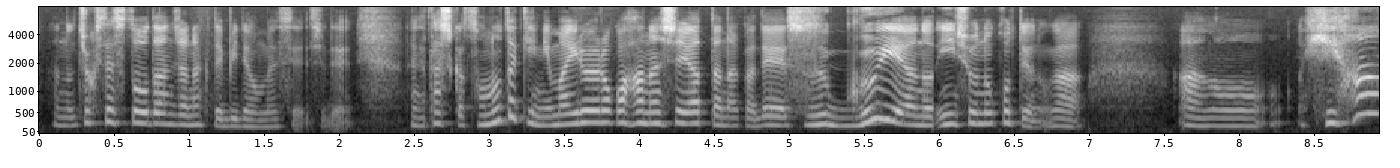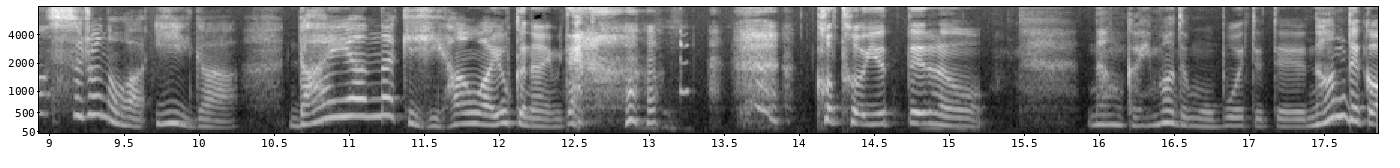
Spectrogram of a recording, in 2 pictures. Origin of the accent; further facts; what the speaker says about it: Fukuoka, Japan; もう福岡市民が全体で盛り上がるお祭りなんで、懐かしい、行きたい、どんたく出たこともあるし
